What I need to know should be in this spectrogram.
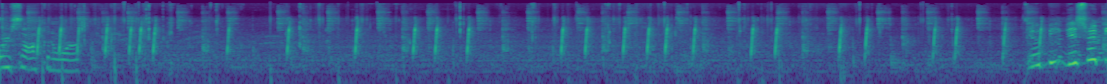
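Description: Short electronic clicks from a mobile game tick in quick succession.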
